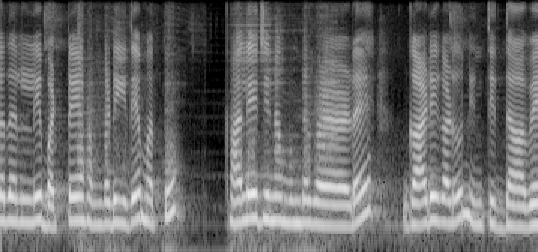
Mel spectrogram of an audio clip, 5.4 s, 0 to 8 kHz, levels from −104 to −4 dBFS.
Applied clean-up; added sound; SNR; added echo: neural separator model SepFormer DNS4.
